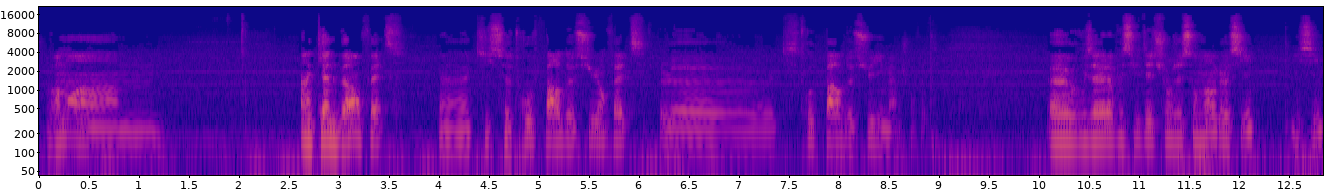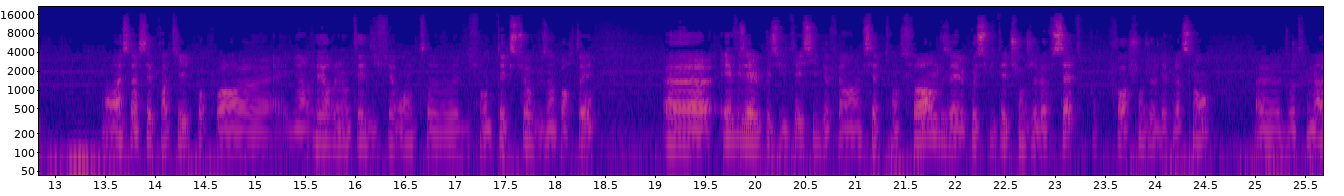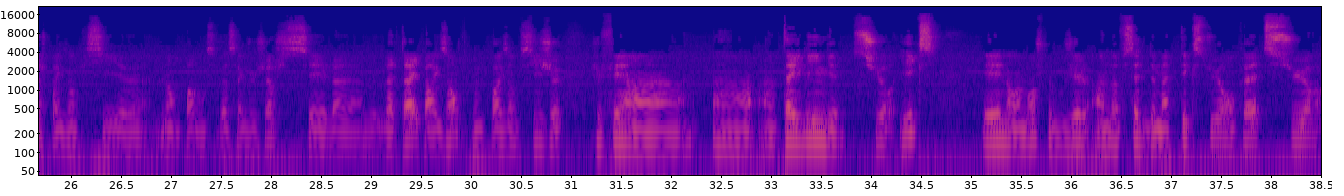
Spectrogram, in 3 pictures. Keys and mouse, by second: 0.2 v, 17.6-20.6 drag, 21.3 click, 23.2 click, 27.1-31.5 drag, 38.1 click.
